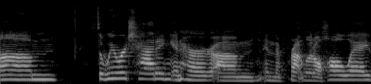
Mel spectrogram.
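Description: A woman's bright, sharp voice with an American accent and ordinary pitch variation. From New Jersey, US. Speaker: lifestyle vlogger. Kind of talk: travel vlog, casual talk to camera. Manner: rambling, filler-heavy casual speech. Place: home room. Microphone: phone near.

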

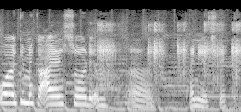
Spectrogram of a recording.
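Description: Over background music, a woman talks at a medium tempo. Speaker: gamer. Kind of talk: casual gameplay commentary. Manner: loud, yelling at times.

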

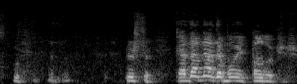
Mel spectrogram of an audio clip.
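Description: High pitch from a male speaker. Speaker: war veteran and former intelligence officer. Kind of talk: testimony. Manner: conversational, rambling, halting. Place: home room.

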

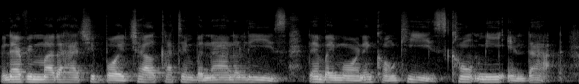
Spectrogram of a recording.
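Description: Speaking with a Barbadian accent, a man keeps a fairly low pitch and a monotone, flat intonation with hardly any pauses. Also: moderate pace. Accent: Barbadian (Bajan). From Barbados. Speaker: spoken word poet. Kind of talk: spoken word poetry performance. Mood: proud, nostalgic, warm.

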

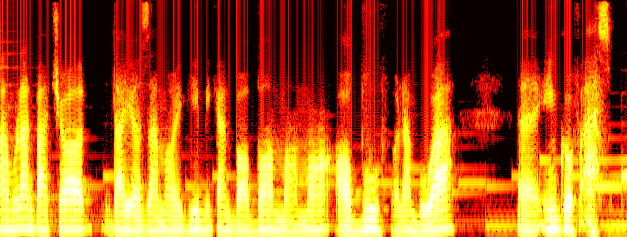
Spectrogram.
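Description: The speaker keeps a fairly even intonation at a moderate pace, with faint music in the background. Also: man, fairly low pitch for a man. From Bam, Kerman, Iran. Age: 60s. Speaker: farmer and horse breeder; retired teacher. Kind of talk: documentary interview answer. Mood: proud, reminiscing. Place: home room.

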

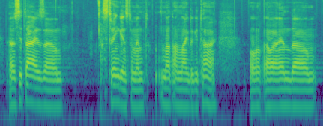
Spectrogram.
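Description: A man speaks with a Hungarian accent at a fairly low pitch and a fairly slow pace. His intonation is monotone and flat, his loudness very even, and his pauses long and frequent. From Hungary. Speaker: guitarist and sitarist. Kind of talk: radio interview answer. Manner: casual, conversational.

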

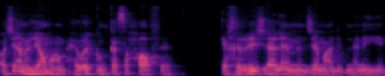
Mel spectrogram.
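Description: Fairly even in intonation, a man speaks in a somewhat breathy voice. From Lebanon. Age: 20s. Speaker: media trainee, journalism graduate; guest. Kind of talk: audience questions on talk show. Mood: earnest, somewhat challenging. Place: studio. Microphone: lapel.

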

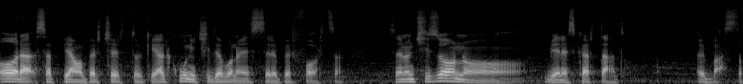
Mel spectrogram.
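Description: A man with a fairly low voice speaks at a moderate pace with lively intonation. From Sicily, Ragusa; Sicily. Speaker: physiotherapist. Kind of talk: interview testimony. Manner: hesitant, many fillers. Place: bar. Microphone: lapel.

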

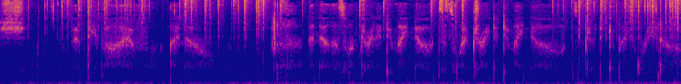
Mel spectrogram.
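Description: Someone whispers at a very fast pace. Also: woman. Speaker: roleplay content creator. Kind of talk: roleplay chat to viewer. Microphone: phone near.

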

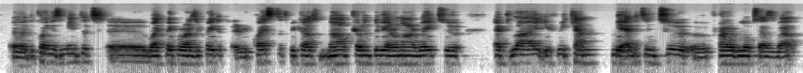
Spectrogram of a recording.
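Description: A man's medium-pitched voice with fairly even intonation, audible room echo and faint music in the background. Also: fairly slow pace. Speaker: tech team lead; presenter. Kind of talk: online presentation. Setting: video call. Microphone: video call.

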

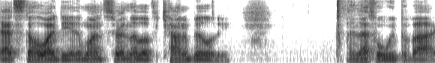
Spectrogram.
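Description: Against a quiet background, a man speaks very fast in a fairly low voice. His tone is bright and sharp, his intonation monotone and flat. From New York. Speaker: business owner explaining a used car dealer licensing program. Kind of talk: explanatory sales talk. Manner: fast talker. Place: home room. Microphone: webcam.

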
